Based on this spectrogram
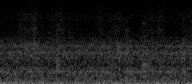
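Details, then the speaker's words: Dominion Electrohome TR50 console receiver, which doesn't work on AM or FM, fed a strong FM signal from a generator at about 100 MHz, gives only a flat, steady hiss with no signal; the cause is not yet found. "Not a thing. Nothing whatsoever. Very surprising. She's dead, Jim."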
